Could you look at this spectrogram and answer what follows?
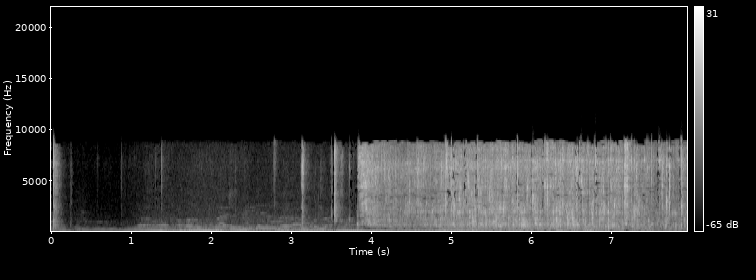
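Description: Tap water gushing into a sink to rinse out a suspected fake egg, starting with faint trickles and a few clinks, then a steady loud splashing stream that continues to the end.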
